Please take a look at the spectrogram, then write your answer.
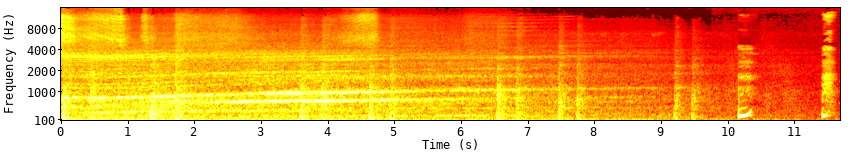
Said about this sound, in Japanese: この時間の電車は混み込みやな。ぎゅうぎゅうのすし詰めでかなわんわ。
